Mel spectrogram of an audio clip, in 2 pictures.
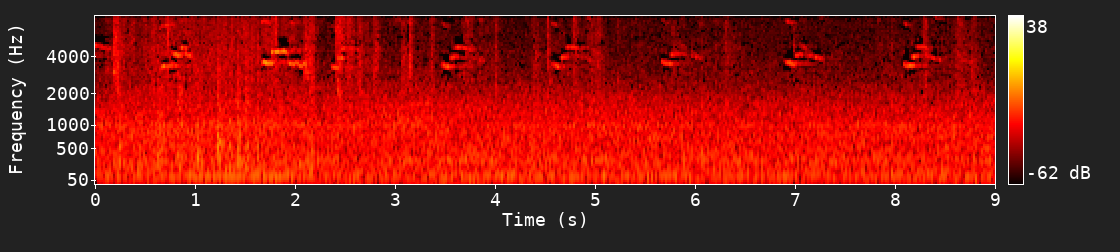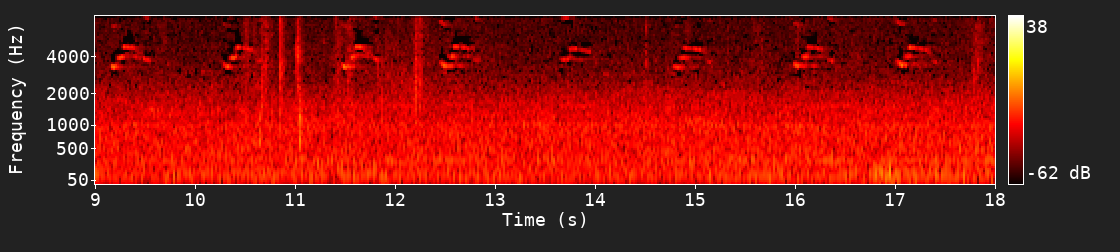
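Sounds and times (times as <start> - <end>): bird chirping: 3.5 - 3.9, 4.6 - 6.2, 6.9 - 7.4, 8.1 - 8.5, 9.2 - 9.6, 11.4 - 12.9, 13.6 - 14.1, 14.8 - 15.2, 16.0 - 17.5.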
